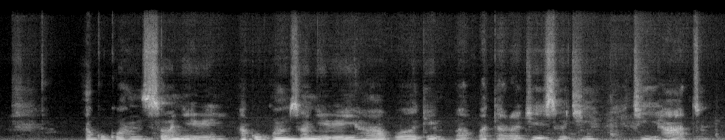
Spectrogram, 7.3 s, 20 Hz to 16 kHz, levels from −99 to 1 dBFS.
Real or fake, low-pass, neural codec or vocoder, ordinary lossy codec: fake; 14.4 kHz; vocoder, 44.1 kHz, 128 mel bands, Pupu-Vocoder; none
